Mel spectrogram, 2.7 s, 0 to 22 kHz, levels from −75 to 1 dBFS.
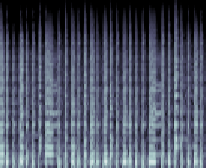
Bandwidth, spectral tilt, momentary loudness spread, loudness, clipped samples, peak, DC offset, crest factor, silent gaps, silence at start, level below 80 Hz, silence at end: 17 kHz; -4.5 dB/octave; 2 LU; -15 LUFS; under 0.1%; 0 dBFS; 0.2%; 16 dB; none; 0 s; -32 dBFS; 0 s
